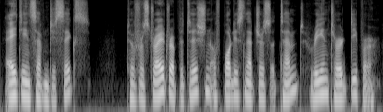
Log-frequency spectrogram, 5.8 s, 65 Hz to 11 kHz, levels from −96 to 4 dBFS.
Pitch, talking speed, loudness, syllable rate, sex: 130 Hz, 115 wpm, -23 LUFS, 5.3 syllables/s, male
